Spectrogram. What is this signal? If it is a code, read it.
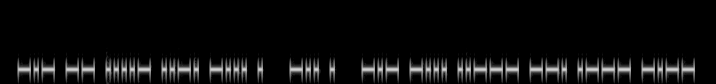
Morse code, heard as a keyed tone, about 30 wpm, 700 Hz. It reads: KM4FBE DE KB2GJY
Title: USA Callsign DE Callsign - 6 Characters - 30wpm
